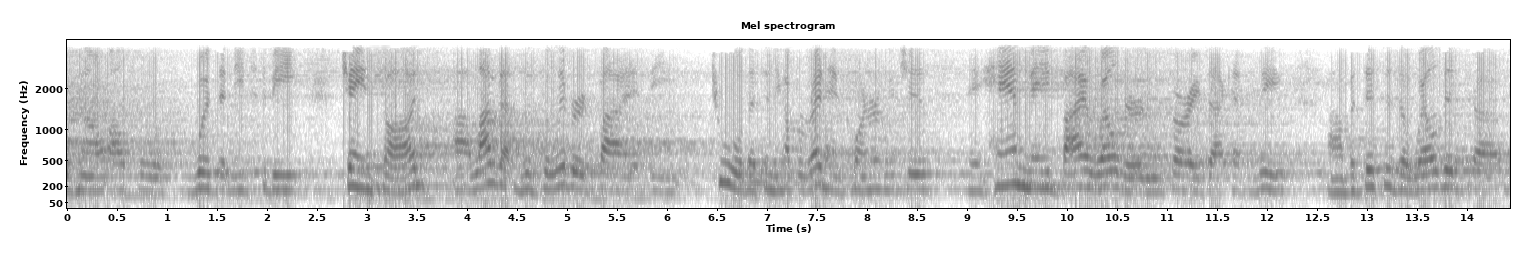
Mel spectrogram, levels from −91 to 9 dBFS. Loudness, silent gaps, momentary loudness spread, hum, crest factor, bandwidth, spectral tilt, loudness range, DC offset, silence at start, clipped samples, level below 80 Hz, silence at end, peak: -42 LUFS; none; 11 LU; none; 24 dB; 3.9 kHz; -4.5 dB/octave; 3 LU; under 0.1%; 0 s; under 0.1%; -72 dBFS; 0 s; -18 dBFS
